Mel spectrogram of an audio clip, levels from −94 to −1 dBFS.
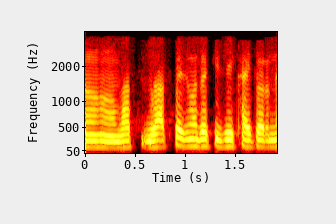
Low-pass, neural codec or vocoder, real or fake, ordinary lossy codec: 3.6 kHz; none; real; MP3, 32 kbps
